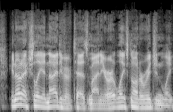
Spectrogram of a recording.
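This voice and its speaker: With an Australian accent, a man speaks at a very fast pace in a bright, sharp tone. His pitch is medium, with ordinary variation. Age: 50s. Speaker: radio host. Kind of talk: interview. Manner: hesitant with many fillers.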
